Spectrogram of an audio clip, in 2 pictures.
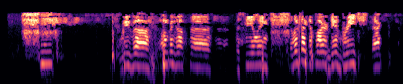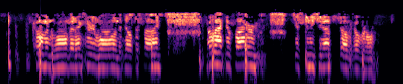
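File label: Incident Tac 1, scanner audio recording, Grand Junction, Mesa County, Colorado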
